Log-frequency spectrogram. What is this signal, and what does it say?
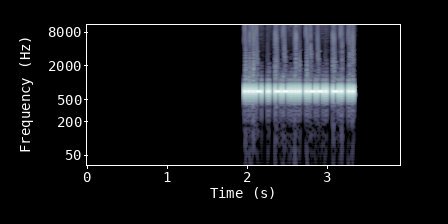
Morse code, heard as a keyed tone, about 52 wpm, 700 Hz. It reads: VE7PNI
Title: DXCC-100 Call Signs - 6 Characters - Repeated 3x - 50wpm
